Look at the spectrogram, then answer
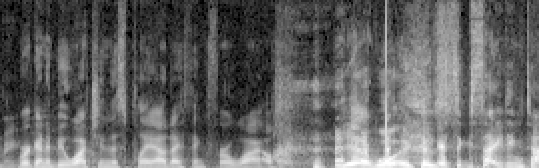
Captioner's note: laughs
